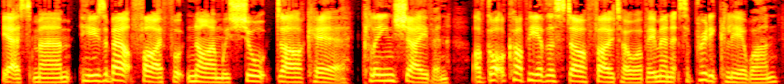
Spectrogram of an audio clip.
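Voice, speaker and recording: A dutiful male police constable reports back in a low, matter-of-fact voice, as a woman reader deepens her tone for him. The recording is dry and close. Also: normal speed, few pauses, no echo, close to an everyday voice.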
